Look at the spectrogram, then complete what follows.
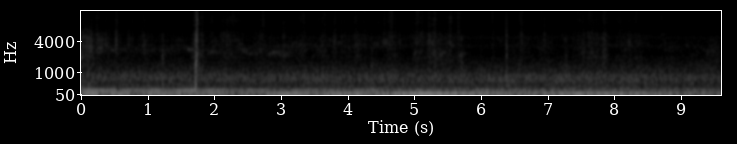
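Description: Light plastic clicks and rubbing as an ignition coil is twisted and pulled out of its spark-plug well, the sharpest click about two seconds in. A steady low hum runs underneath.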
